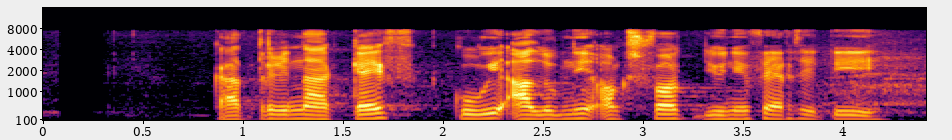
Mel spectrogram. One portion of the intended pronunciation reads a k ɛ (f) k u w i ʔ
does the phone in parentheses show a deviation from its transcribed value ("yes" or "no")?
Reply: no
